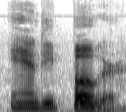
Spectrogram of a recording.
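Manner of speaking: high surprised cry of the name. A narrator's reading. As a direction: recognize him with a jolt. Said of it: "he cried".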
